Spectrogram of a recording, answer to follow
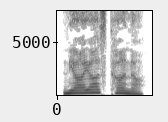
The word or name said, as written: ನ್ಯಾಯಸ್ಥಾನ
